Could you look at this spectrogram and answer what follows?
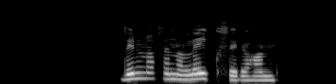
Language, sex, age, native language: Icelandic, male, 8, Icelandic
